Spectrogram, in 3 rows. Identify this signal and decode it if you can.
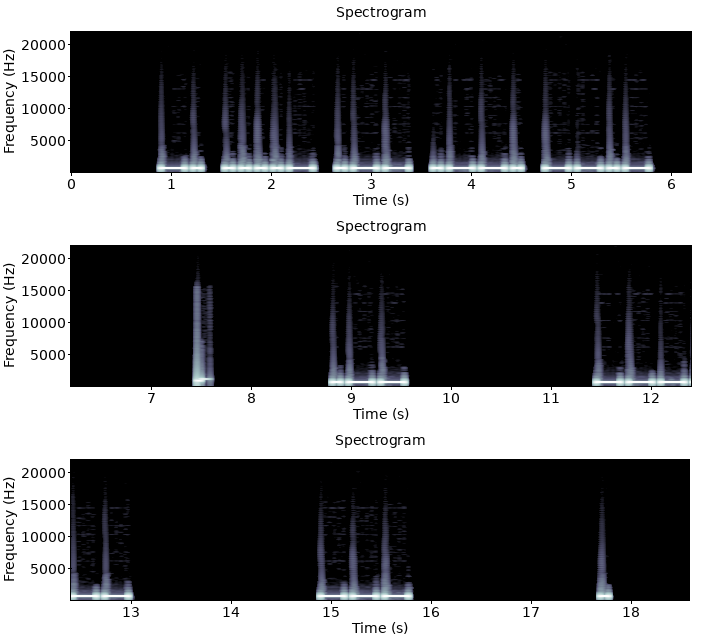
Morse code, heard as a keyed tone, about 15 wpm, spaced as for 7 wpm, 700 Hz. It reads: N4WPQ W0OE
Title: USA Call Signs - 5 Characters - 8x Character Spacing - 15wpm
